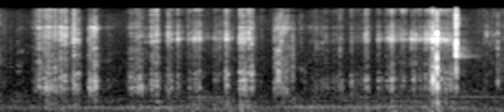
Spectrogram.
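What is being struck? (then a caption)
Bar of soap scraped with a metal blade. A metal blade scrapes thin curls from a solid marbled yellow-white soap bar held at the fingertips. It makes a quiet run of dry, bright scraping strokes, with a couple of sharper, crisp clicks near the end.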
